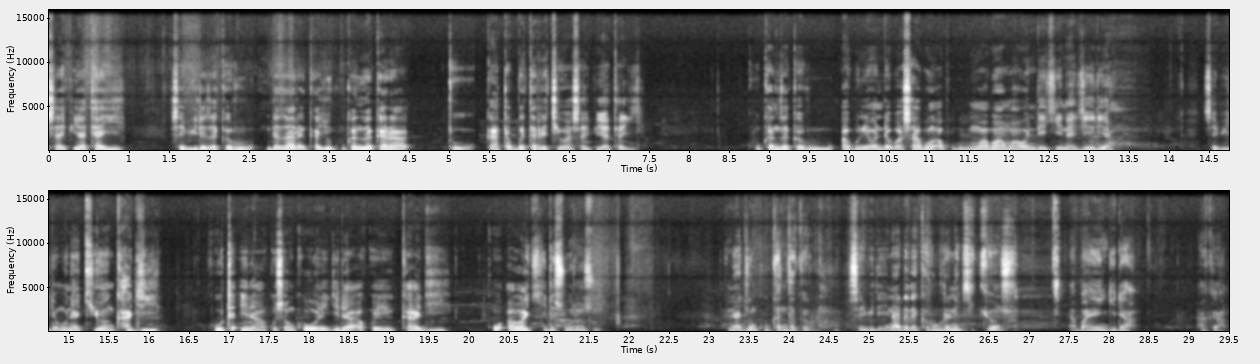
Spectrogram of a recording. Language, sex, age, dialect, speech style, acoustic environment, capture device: Hausa, male, 25-34, Nigeria - Kano, happy; relaxed; focused, silence, mobile / Linux / Chrome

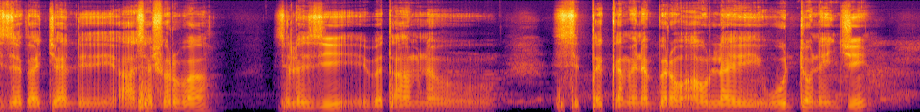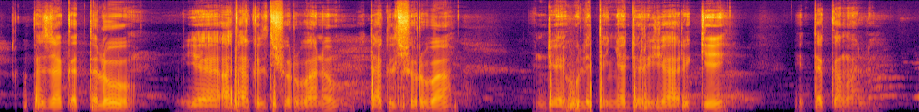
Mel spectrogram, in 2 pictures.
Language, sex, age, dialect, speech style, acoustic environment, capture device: Amharic, male, 35-44, Ethiopia - Addis Ababa, happy; relaxed; excited; focused, nature; appliances, mobile / Linux / Chrome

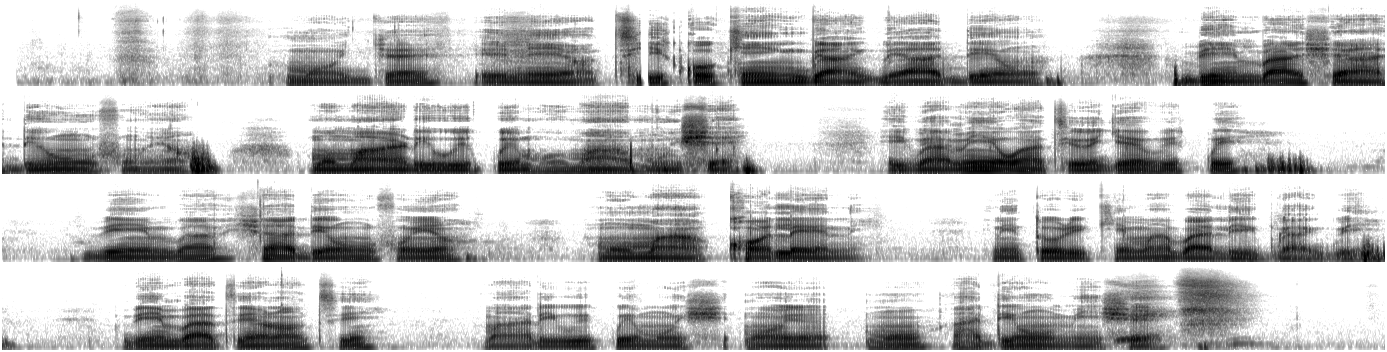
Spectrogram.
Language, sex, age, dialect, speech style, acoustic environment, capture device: Yoruba, male, 25-34, Nigeria - Lagos Yoruba, excited, silence, mobile / Linux / Chrome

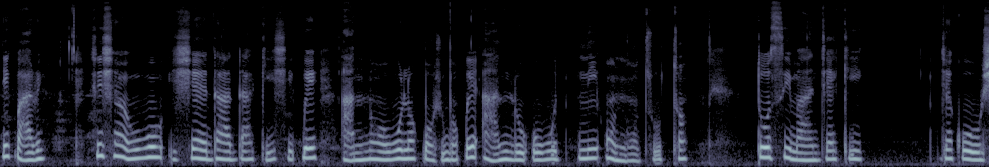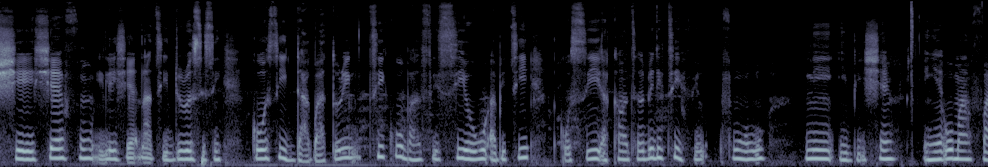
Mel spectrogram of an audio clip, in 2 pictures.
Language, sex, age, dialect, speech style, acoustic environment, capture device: Yoruba, female, 18-24, Nigeria - Lagos Yoruba, relaxed; focused, nature; silence, mobile / macOS / Safari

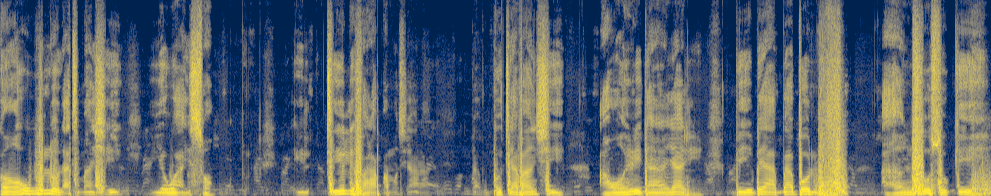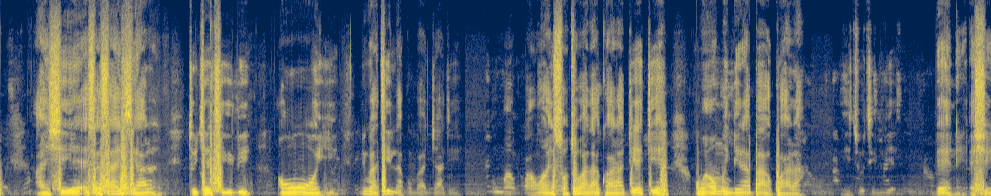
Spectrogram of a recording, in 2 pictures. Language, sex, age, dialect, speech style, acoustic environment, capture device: Yoruba, male, 35-44, Nigeria - Ijebu, happy; anxious; stressed; excited; tired, construction; people talking; music; silence; appliances, mobile / Linux / Chrome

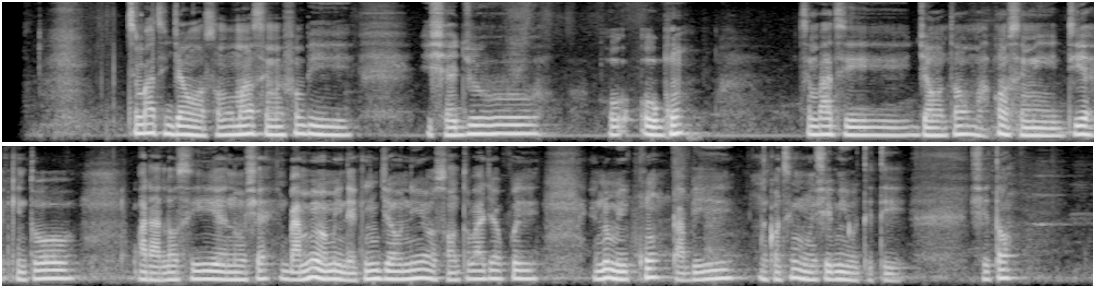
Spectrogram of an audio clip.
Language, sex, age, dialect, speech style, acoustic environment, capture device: Yoruba, male, 35-44, Nigeria - Nigerian Standard, focused, nature, mobile / Linux / Chrome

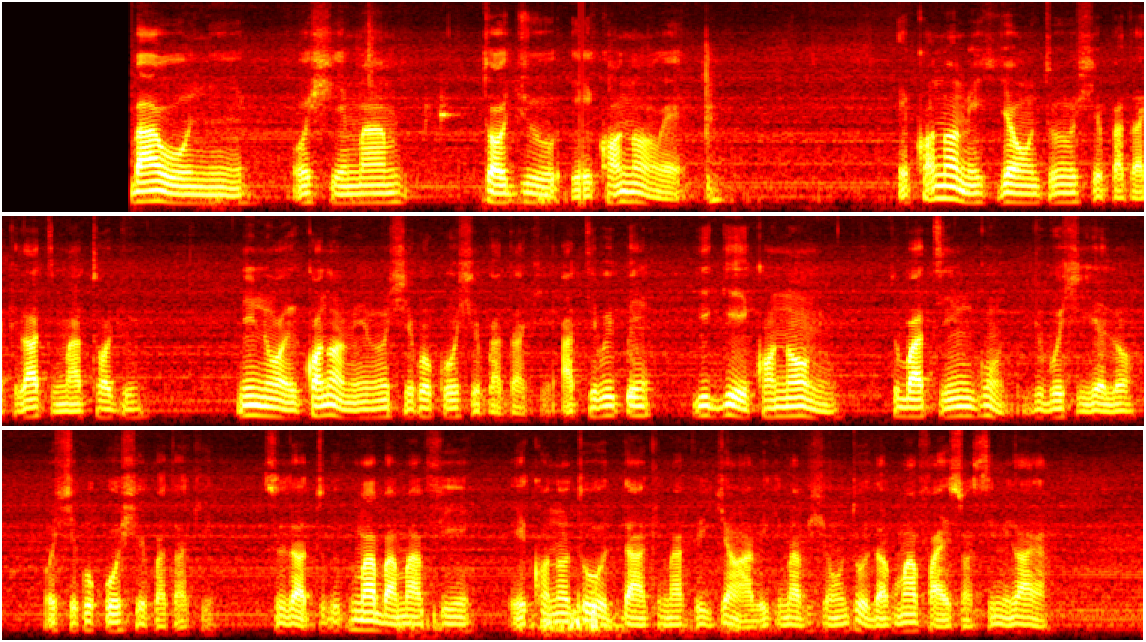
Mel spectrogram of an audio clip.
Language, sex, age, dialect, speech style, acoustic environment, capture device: Yoruba, male, 35-44, Nigeria - Lagos Yoruba, happy, appliances, mobile / Linux / Chrome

